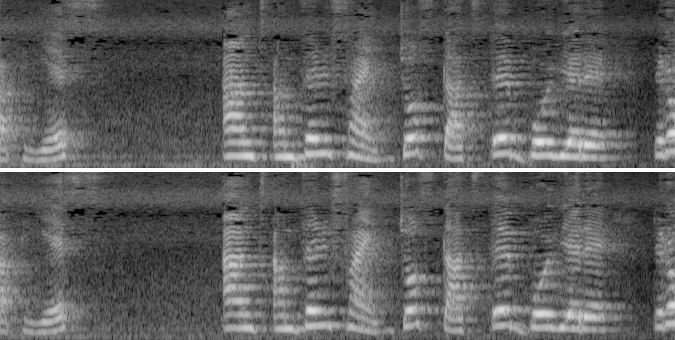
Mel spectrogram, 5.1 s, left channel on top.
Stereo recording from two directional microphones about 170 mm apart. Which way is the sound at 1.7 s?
10° right (ahead or behind).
